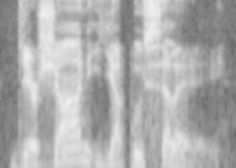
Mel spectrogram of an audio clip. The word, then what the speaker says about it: Guerschon Yabusele: Guerschon Yabusele. – And that I love how you say it with the French flair, man.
